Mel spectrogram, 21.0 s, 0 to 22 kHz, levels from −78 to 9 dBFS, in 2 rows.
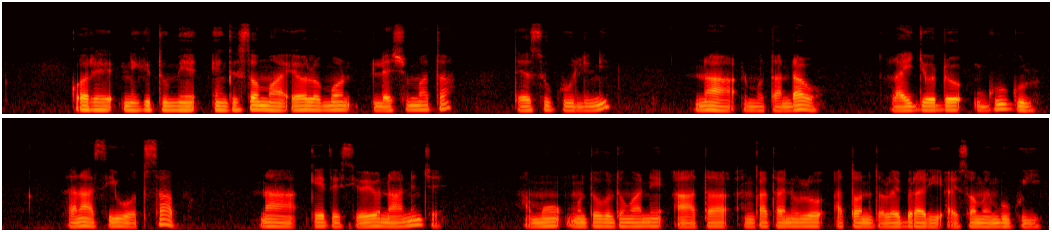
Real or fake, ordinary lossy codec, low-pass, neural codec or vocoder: real; none; 10.8 kHz; none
